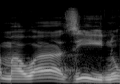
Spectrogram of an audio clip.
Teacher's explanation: واؤ جو تھا حرف شفویہ ہے، اس میں آپ نے ہونٹوں کی گولائی سے پڑھنا تھا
